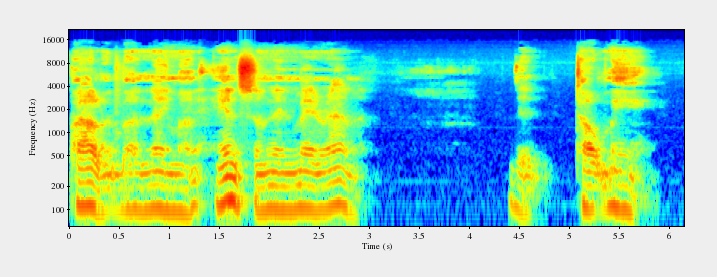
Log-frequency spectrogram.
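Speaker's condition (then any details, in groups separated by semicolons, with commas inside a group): Parkinson's; about 5 years since onset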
